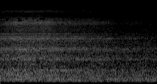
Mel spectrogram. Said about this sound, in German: Wir atmen ein. Und wir atmen aus, ein bisschen länger. Wir atmen wieder durch die Nase ein.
